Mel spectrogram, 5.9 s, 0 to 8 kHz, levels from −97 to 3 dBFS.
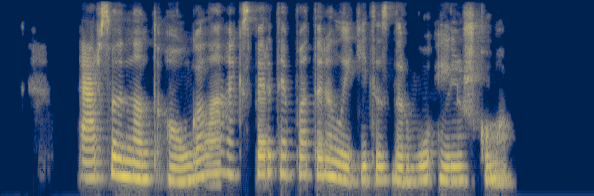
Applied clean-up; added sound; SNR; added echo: none; none; none; none.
